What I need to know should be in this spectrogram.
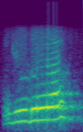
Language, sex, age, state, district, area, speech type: Odia, female, 30-45, Odisha, Khordha, rural, conversation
